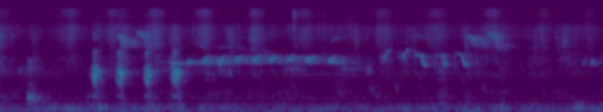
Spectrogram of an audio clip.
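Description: Wild birds calling: four quick descending notes about a second and a half in, then a long trill, with high chirps scattered through.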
